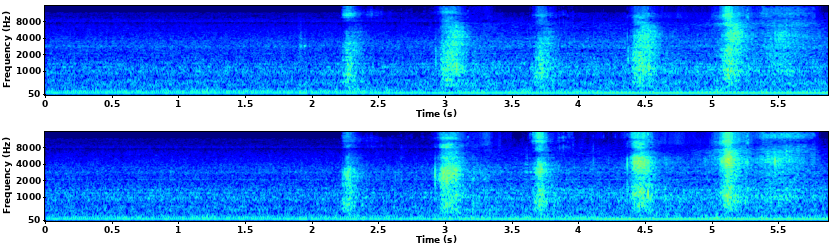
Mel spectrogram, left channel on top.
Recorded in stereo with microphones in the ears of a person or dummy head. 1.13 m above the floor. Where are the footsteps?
20° right (ahead or behind), 1.2 m; by 5.8 s 50° right (ahead or behind), 3 m.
